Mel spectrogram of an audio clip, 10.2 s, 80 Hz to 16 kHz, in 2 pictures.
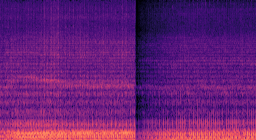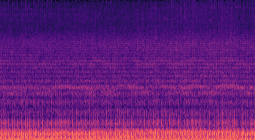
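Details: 2014 Harley-Davidson V-Rod Muscle just after installing a Dynojet Power Commander 6 piggyback fuel tuner; deep regular pulses, revs drop sharply then settle into a steady, even idle with no misses. Normal idle and rev.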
